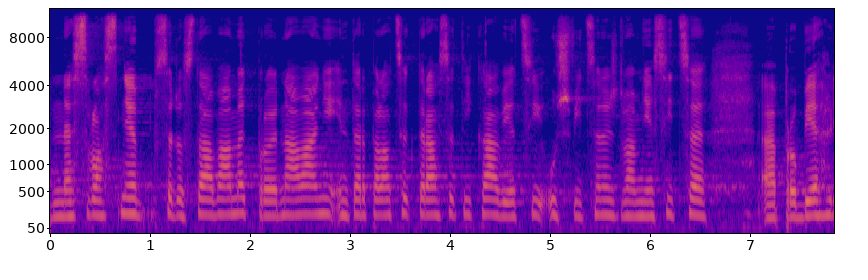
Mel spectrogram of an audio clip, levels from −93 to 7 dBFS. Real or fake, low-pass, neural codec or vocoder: real; 10.8 kHz; none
